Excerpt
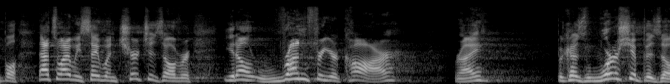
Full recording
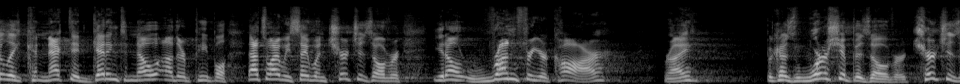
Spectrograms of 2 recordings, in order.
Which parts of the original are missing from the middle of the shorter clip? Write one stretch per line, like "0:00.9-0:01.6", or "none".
none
